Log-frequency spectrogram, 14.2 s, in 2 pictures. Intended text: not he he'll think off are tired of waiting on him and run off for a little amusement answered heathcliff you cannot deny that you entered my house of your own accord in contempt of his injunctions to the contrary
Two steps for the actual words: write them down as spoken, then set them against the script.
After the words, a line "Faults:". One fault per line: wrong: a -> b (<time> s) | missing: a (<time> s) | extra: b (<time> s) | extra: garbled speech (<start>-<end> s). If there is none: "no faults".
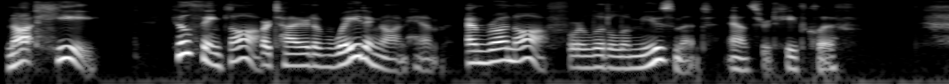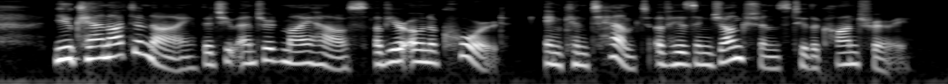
not he he'll think off are tired of waiting on him and run off for a little amusement answered heathcliff you cannot deny that you entered my house of your own accord in contempt of his injunctions to the contrary
Faults:
no faults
